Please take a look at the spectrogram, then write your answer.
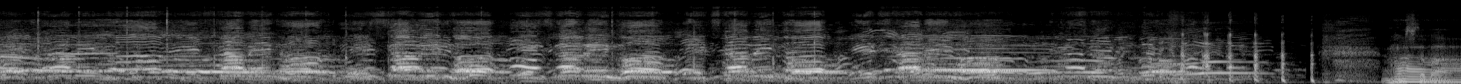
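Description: A large crowd of fans marches while chanting "It's coming home" in unison, a loud, sustained sing-along with rhythmic swells and a few sharp shouts and claps near the end.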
